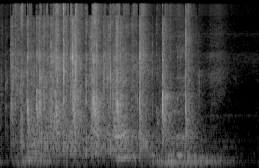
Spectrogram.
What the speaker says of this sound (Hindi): साथ के लिए ताली बजाइए।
